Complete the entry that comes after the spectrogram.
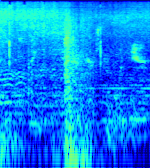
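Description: Bees buzzing in the video game Hollow Knight, a soft droning hum with faint wing flutter that rises briefly in the middle and then settles, heard close over game sounds.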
